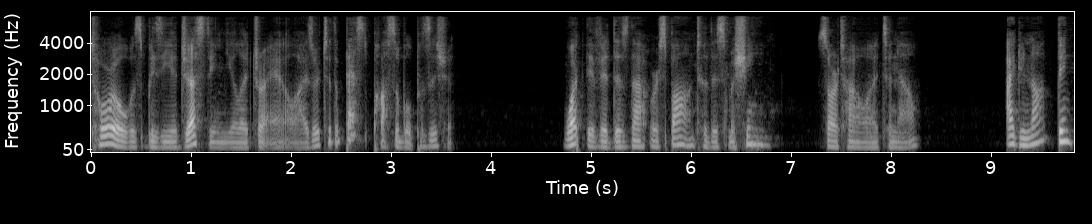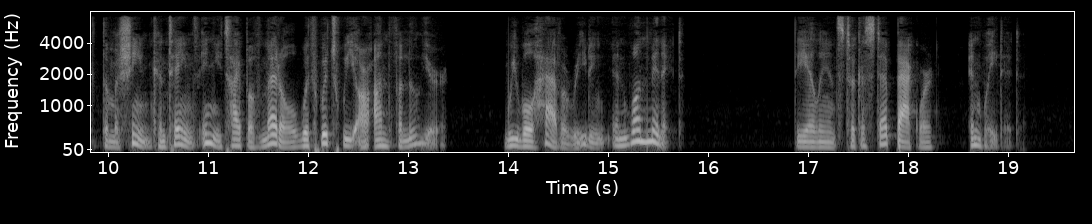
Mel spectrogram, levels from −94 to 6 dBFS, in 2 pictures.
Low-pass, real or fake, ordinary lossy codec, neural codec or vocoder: 7.2 kHz; fake; MP3, 48 kbps; codec, 24 kHz, 0.9 kbps, WavTokenizer, medium speech release version 1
